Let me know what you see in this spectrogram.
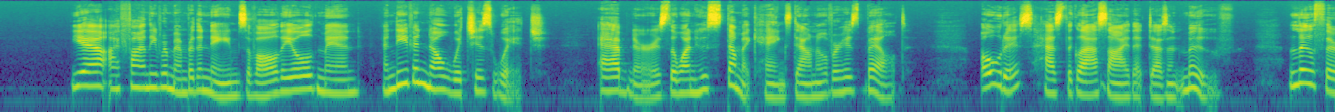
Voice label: teen girls snark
